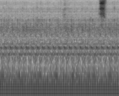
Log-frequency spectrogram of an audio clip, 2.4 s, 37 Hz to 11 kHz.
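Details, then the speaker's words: 2016 John Deere 3039R diesel tractor, cold start at about 14 degrees after sitting two weeks, after a long glow plug cycle; steady, even idle with a low regular beat, slightly fast from the cold start, running fine. "sitting for a couple of weeks in this temperature but she's doing really good"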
